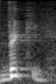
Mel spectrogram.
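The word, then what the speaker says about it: VICI: V-I-C-I, I pronounce it Vicky.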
